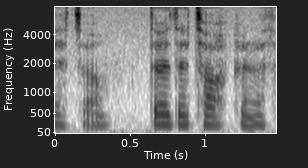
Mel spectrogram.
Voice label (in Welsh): "top", Welsh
